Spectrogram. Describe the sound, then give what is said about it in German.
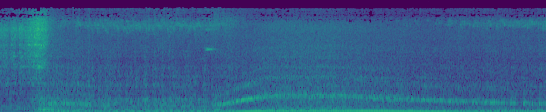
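Airboat with a huge propeller on a big engine: a loud, deep, continuous engine drone that surges upward in pitch partway through, then holds a steady, powerful roar. “Das heißt, das ist ein riesen Propeller an einem riesen Motor und entsprechend laut ist das Ganze.”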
